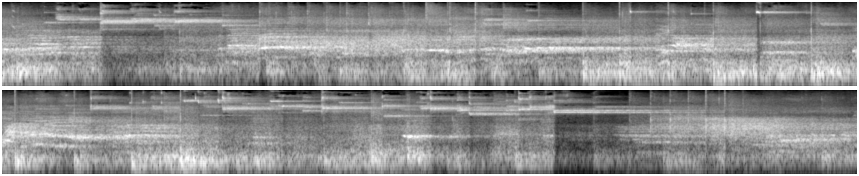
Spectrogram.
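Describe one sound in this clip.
Basketballs bounce on a wooden court in a large echoing hall.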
